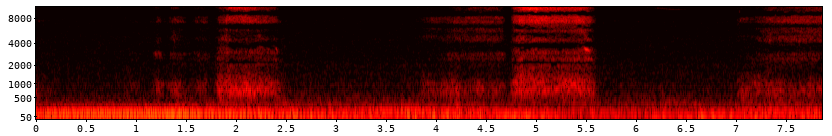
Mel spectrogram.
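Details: Maria, a 12-year-old fawn female senior pug in Japan, begging for a treat: rough breathy snorts in bursts near the second, fifth and seventh seconds over a steady low rumbling hum.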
